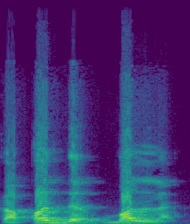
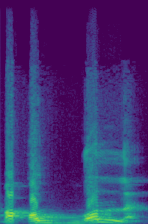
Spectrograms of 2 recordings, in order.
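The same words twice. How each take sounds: First: The d sound is clear, with a slight bounce. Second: The d sound merges into the following consonant. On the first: The speaker calls it right. "itu sidalnya dipantulkan saja. Qadnya dijelaskan saja" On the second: The speaker calls it wrong.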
